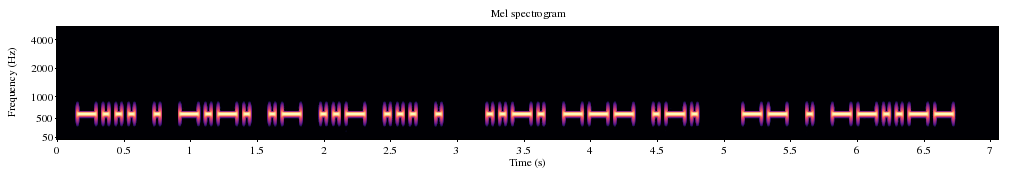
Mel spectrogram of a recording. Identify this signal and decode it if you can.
Morse code, heard as a keyed tone, about 25 wpm, 600 Hz. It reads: BECAUSE FOR ME,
